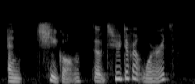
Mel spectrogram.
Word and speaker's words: qigong: uh that the and in actuality um it's pronounced tai chi in in chinese it's i g um so it's taiji and qigong so two different words taiji is a philosophy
